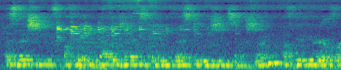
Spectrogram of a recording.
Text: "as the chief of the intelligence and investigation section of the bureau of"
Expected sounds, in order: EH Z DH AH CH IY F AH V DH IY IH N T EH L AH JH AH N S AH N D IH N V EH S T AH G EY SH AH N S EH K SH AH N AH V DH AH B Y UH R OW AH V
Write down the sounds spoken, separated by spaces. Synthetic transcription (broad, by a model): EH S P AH SH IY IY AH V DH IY IH N T EH L AH JH AH N S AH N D IH N V EH S T AH G EY SH AH N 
